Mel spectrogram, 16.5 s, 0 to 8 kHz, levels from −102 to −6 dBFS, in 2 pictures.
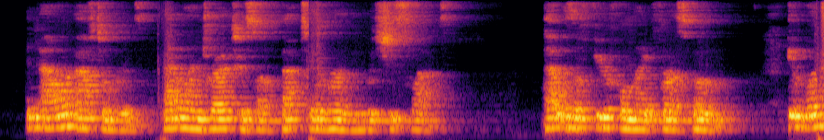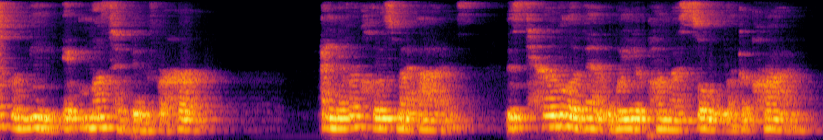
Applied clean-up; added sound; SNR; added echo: neural separator model SepFormer DNS4.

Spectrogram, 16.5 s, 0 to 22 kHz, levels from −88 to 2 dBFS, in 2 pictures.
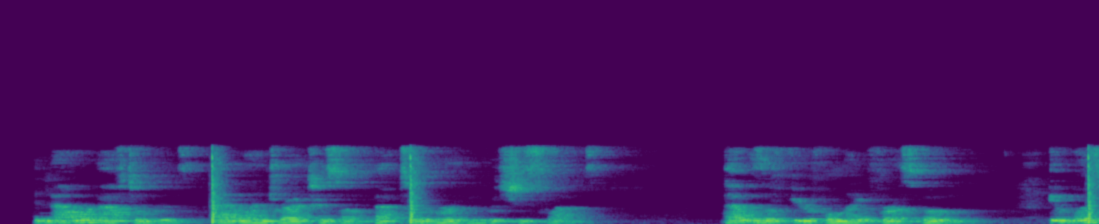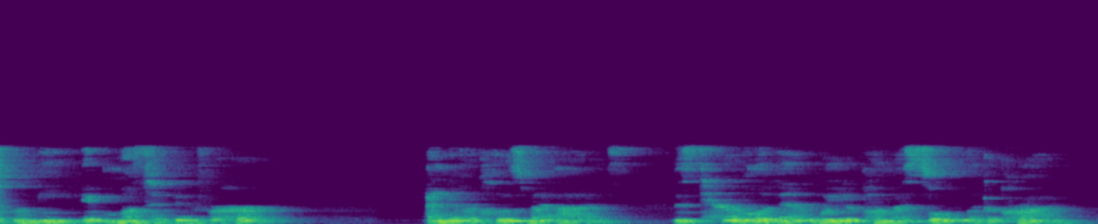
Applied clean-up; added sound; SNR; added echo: none; Snare drum; 8 dB; reverberation time 0.6 s.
